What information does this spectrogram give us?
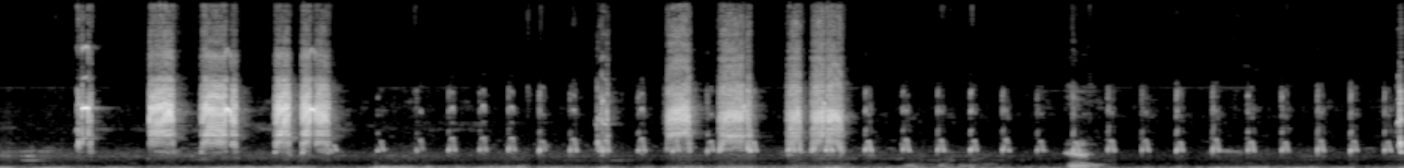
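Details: Harsh rasping phrase of a Sindhi black francolin, three loud scratchy bursts, a pause, then three more, over a steady run of soft regular clicking notes.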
